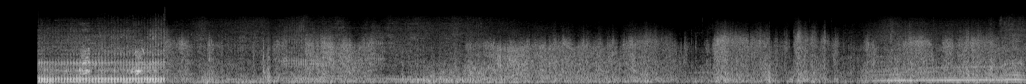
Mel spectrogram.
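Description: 1994 Dodge Caravan minivan's engine running as it drives along a dirt track, with wind buffeting the microphone. The opening second is louder, and near the end a steady engine note comes up and rises slightly as the van accelerates toward the jump.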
